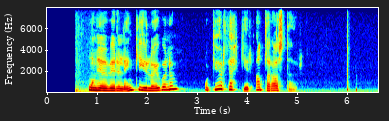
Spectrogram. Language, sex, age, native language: Icelandic, female, 60-69, Icelandic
